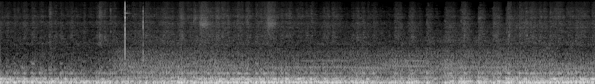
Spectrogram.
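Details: C10 with supercharged 5.3 (LSA blower, about 5 psi), stage 2 cam, stock 2003 Silverado PCM, before tuning, air ride cycling: a choppy V8 idle that sags and recovers, chasing itself up and down. Hunting idle from a bad tune.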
